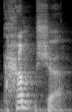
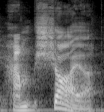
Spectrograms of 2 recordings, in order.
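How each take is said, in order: First: The ending is reduced and unstressed. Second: The ending is fully said and emphasized. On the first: It is how a local says it. The speaker calls it right. "I'm from the county of Hampshire" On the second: It treats the name almost as two words. The speaker calls it wrong. "the Americans would say"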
